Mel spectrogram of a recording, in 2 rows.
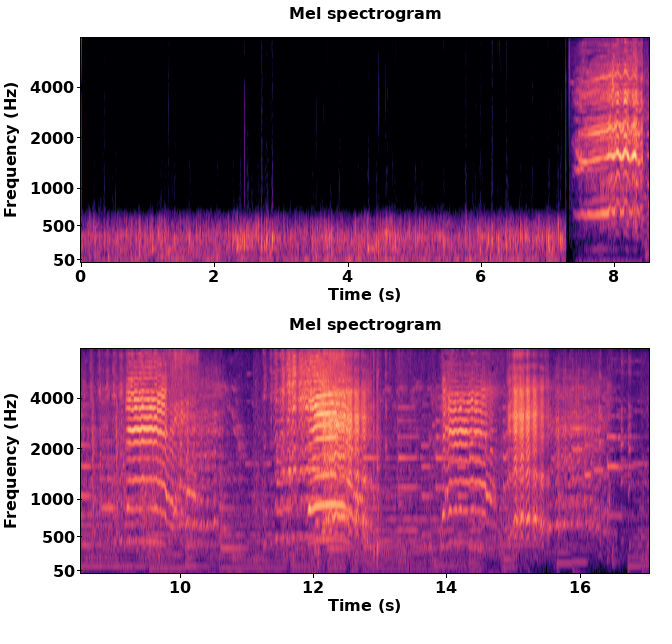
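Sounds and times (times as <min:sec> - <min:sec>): goats bleating: 0:07.4 - 0:13.0, 0:13.8 - 0:16.7
background music: 0:07.6 - 0:17.0.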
